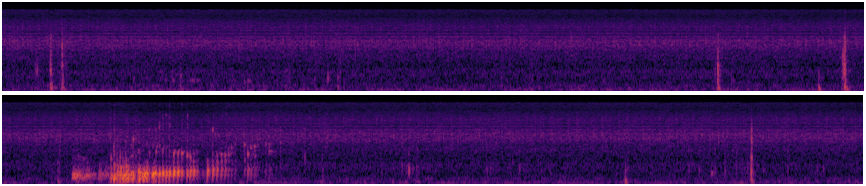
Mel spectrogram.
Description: Just a short recording of my empty belly growling away.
